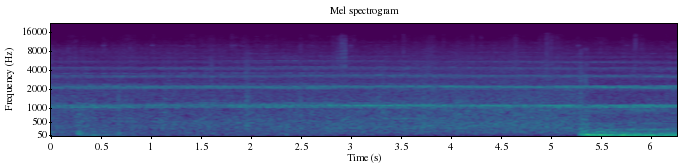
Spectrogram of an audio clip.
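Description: Footsteps crunch on dirt and grass.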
